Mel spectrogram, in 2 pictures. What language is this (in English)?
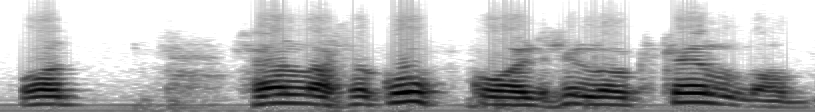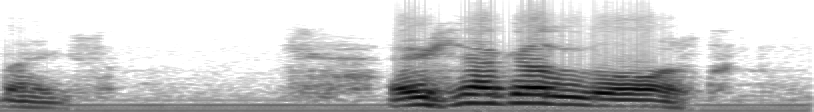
Finnish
